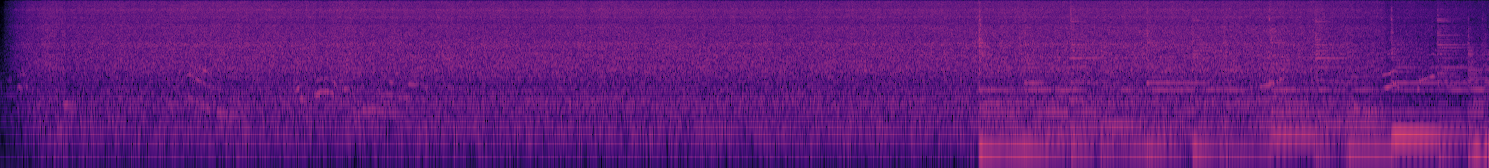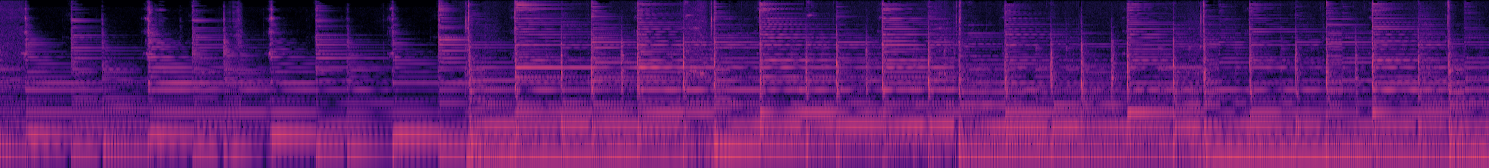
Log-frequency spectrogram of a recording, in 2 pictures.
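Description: Thunderbird Falls waterfall rushing steadily, then background music fades in about a third of the way through and builds to a full beat with bass, covering the water.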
